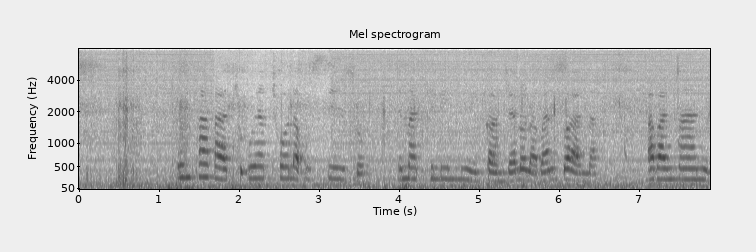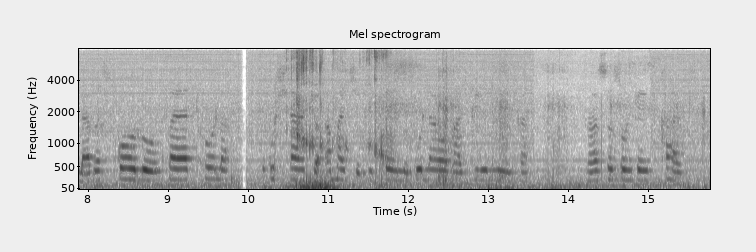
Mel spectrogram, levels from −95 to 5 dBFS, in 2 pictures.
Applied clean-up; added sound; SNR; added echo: none; Chewing, mastication; 3 dB; reverberation time 0.2 s.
